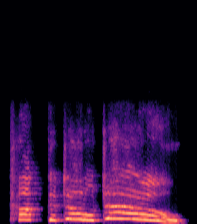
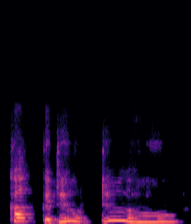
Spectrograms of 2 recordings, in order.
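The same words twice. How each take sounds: First: It is crowed very loudly and confidently. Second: It is crowed louder.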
